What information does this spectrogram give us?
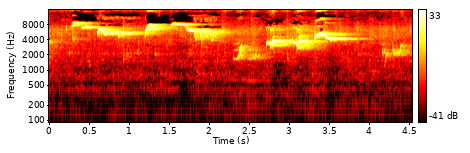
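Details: Chestnut-capped thrush (Geokichla interpres), a young bird out of the nest and actively learning its song, practises subsong: high, thin whistles and twittering phrases, some sliding down, others rising, given in quick, varied bursts.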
